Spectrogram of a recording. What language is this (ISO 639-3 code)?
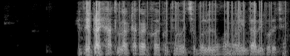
ben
